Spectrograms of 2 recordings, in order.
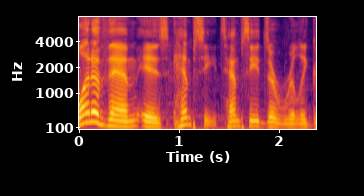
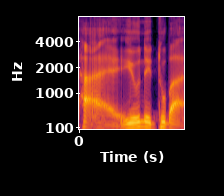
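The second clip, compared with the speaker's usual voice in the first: hushed, soft radio-ad announcer voice, vampire style; 3 semitones lower, 5 dB quieter than usual. Doing a commercial line in his radio voice, slipping into a Dracula voice. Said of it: "I don't know why I became Dracula".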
